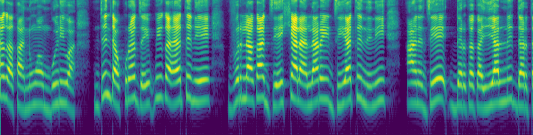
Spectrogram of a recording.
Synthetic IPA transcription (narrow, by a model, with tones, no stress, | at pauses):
a˦ɡa˨ka˨nu˦wa˦˨mbu˦ɾi˦wa˨ | ndi˦nda˨ku˦ɾa˦d͡za˨i˦bi˦ka˨ja˦ti˦n˨e˦ | vi˦ɾla˦ka˦d͡zi˨je˦hʲa˦la˨la˦ɾi˦d͡zi˨ja˦ti˦ni˨ni˦ | a˨ni˨d͡zi˨e˦da˨ɾka˨ka˨ja˦lni˦da˨ɾta˨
